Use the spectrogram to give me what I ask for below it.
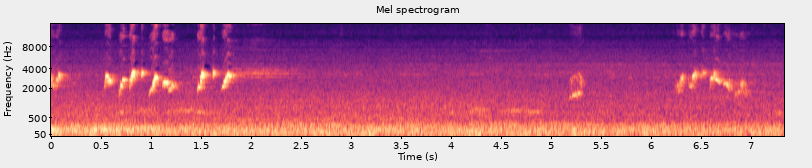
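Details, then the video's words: Red-whiskered bulbul singing in Quang Nam, Vietnam: quick bursts of bright, warbling whistled notes, a cluster early on, then two shorter phrases near the end, over a steady low rumble of background noise. "Vietnam bird is singing!越南广南戴帽鸟之歌"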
